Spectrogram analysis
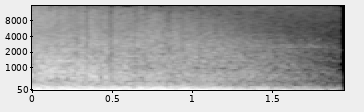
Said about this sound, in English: Explosion.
